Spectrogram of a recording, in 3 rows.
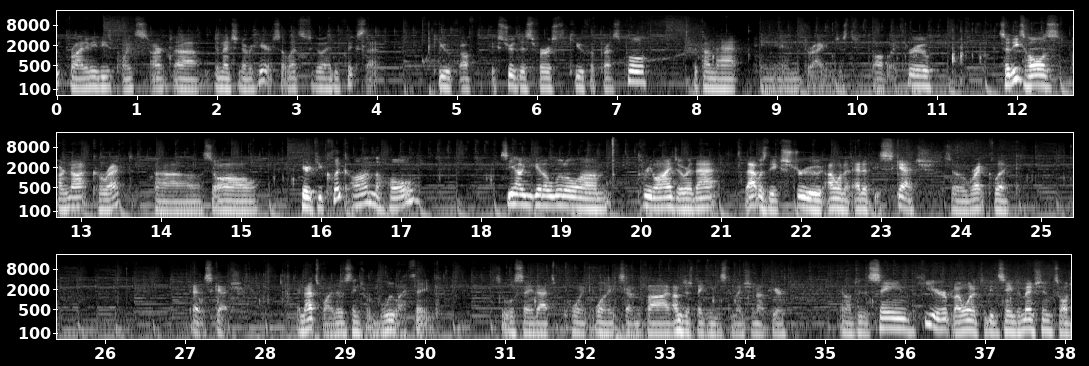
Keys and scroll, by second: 4.2 q, 28.2 d, 31.8-32.9 typing.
